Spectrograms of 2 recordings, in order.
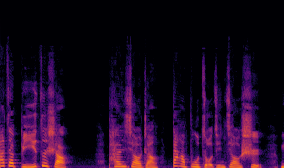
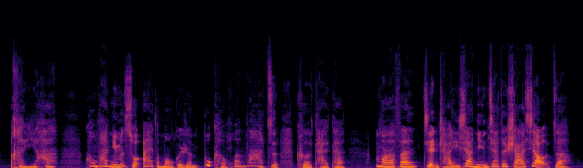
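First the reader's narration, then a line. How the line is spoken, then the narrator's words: Soft, quiet voice. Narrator (Chinese): 邻居史小姐轻声对阿西的父母说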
